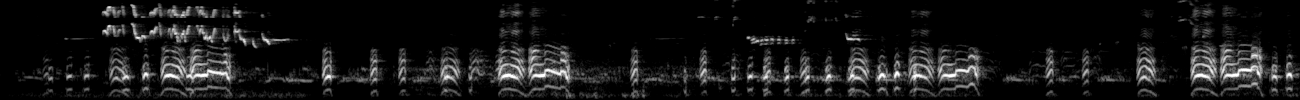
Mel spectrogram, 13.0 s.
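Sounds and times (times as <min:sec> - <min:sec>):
birds calling: 0:00.2 - 0:13.0
high chirps of songbirds: 0:00.4 - 0:03.1, 0:06.6 - 0:08.8, 0:11.0 - 0:12.1.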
